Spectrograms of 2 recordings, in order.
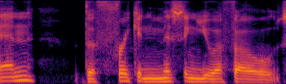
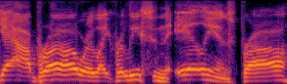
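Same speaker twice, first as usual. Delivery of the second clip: breezy, casual bro talk, pitched up; 7 semitones higher, 3 dB louder than usual. Retelling what a guest said on a TV show: mocking Kash Patel's bro talk. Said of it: "The guy really talks like that".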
